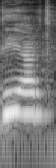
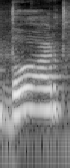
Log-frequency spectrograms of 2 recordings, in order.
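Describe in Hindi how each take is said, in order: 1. 'The' को लंबे 'ee' स्वर के साथ बोला जाता है। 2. 'The' को छोटे 'uh' स्वर के साथ बोला जाता है। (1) "भावेल साउंड आसबा बोले कहार ... दी" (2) "द रो जे उच्चारणटा अछि प्रोनाउंसिएशनटा पहला अछि द"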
